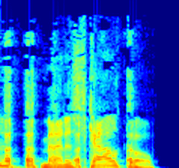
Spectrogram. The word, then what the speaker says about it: Maniscalco: Sebastian Maniscalco. I said it right. – You did.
